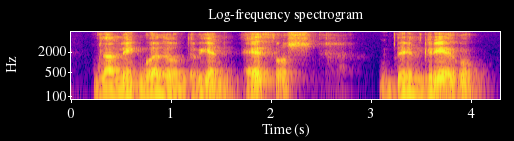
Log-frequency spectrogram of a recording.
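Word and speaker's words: ἦθος: Bien pronunciado, hay que pronunciar esa TH como si fuera una Z española, ¿cierto? Z. Entonces diríamos ethos.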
